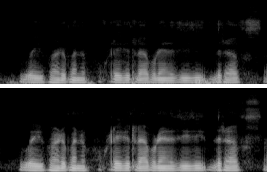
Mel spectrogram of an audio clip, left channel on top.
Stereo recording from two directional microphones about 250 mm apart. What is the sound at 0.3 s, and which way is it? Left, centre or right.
Speech, right.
